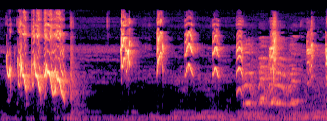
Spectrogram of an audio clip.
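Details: Tame, vocal black-naped oriole: a rapid run of slurred, warbling notes for over a second, then spaced sharp chevron-shaped chirps and a buzzy harmonic phrase, with a low rumble underneath.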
